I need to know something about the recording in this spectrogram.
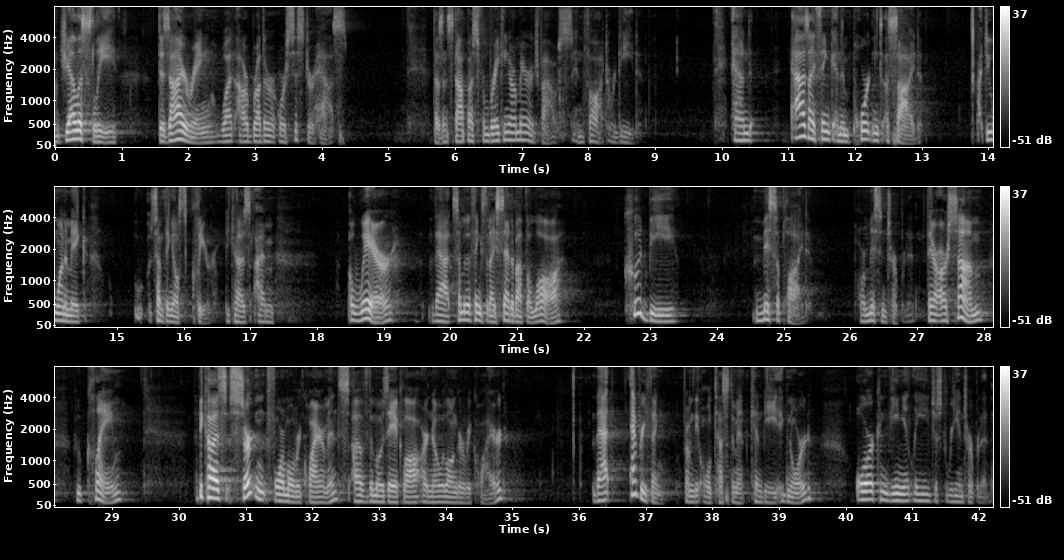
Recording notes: Message Preached at Valley Creek Church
